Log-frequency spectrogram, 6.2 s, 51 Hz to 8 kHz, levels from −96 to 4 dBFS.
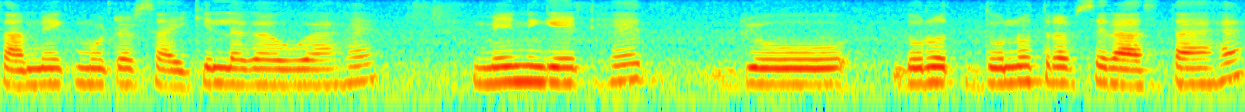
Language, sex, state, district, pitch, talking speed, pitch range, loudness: Hindi, female, Bihar, Patna, 185 Hz, 145 wpm, 180-195 Hz, -18 LUFS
